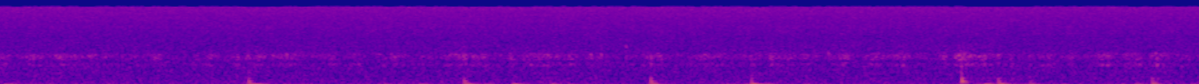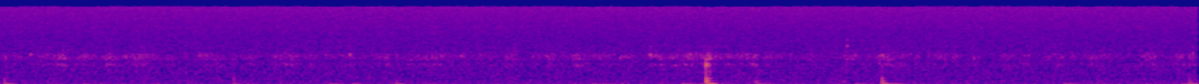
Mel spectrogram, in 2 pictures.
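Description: Irregular low thumps and rumble on the microphone of a handheld camera, about one or two a second, over a faint steady high whine.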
